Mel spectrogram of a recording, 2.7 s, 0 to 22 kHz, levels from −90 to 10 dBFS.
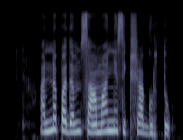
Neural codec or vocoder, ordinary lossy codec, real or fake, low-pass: autoencoder, 48 kHz, 128 numbers a frame, DAC-VAE, trained on Japanese speech; none; fake; 14.4 kHz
